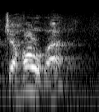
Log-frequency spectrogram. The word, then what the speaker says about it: Jehovah: And this, back in those days, tended to be pronounced Jehovah, because in the European languages, J's are pronounced likewise, like Yam and Yelli.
